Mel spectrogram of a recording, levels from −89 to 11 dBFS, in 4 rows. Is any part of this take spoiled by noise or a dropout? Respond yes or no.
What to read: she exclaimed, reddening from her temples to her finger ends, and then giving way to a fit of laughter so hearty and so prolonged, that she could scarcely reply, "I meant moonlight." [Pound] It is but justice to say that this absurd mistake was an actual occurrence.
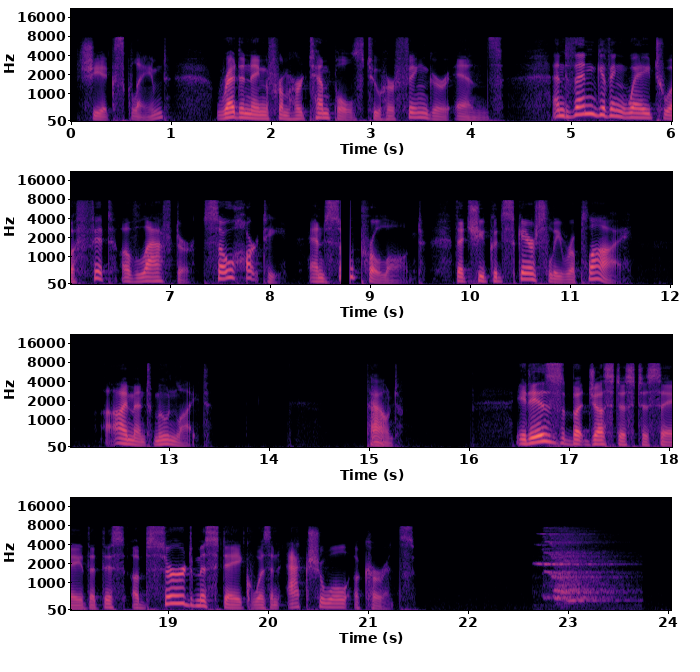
yes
